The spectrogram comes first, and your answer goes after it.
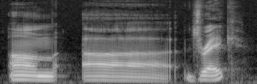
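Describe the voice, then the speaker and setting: A man on a podcast as a guest, chatting casually and telling animated stories, acting out what people said and laughing often. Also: fairly low pitch, drawn-out words, smooth. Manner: animated storyteller, acts out quotes, laughs often. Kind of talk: casual chat. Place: apartment room.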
